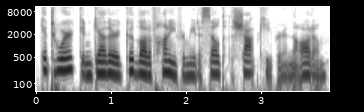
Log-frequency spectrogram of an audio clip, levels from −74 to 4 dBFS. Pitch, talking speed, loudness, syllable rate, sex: 185 Hz, 305 wpm, -17 LUFS, 6.6 syllables/s, female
